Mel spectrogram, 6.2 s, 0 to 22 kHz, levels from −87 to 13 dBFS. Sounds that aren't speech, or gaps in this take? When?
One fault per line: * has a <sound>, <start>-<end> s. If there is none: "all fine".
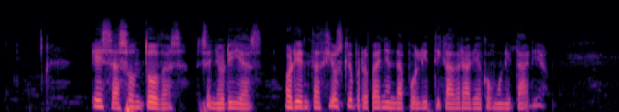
* has a dropout, 3.7-3.7 s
